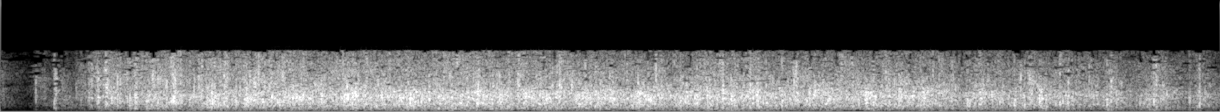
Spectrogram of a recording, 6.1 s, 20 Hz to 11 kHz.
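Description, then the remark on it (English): A studio audience of some 700 to 800 people breaks into sustained applause, a dense, steady wash of many hands clapping at once, loud and even throughout with no voices standing out. “And just like the audience in the studio tonight applauded, my applause being only of one, really I'd like to multiply it by the 700-800 people that are in here.”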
